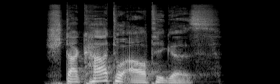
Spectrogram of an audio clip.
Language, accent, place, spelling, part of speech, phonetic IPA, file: German, Germany, Berlin, staccatoartiges, adjective, [ʃtaˈkaːtoˌʔaːɐ̯tɪɡəs], De-staccatoartiges.ogg
- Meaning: strong/mixed nominative/accusative neuter singular of staccatoartig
